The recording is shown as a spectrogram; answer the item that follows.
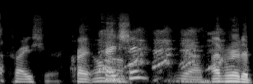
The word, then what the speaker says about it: Kreischer: Kreshner, it's Kreischer. Kreischer? Yeah. I've heard it pronounced different.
